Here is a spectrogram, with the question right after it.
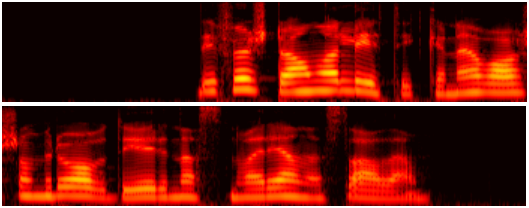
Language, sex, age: Norwegian, female, 25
